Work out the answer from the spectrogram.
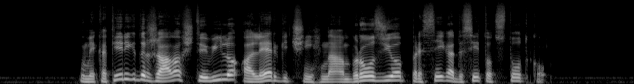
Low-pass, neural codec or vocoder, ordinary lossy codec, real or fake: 19.8 kHz; autoencoder, 48 kHz, 32 numbers a frame, DAC-VAE, trained on Japanese speech; none; fake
